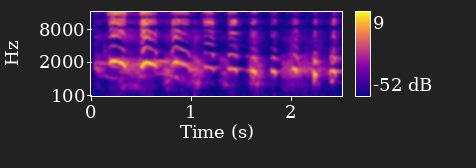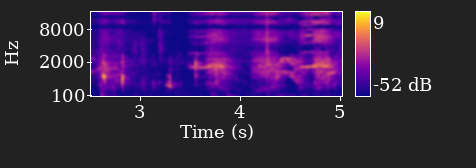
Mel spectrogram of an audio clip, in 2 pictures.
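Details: Poodle at a breeder's home in Okayama, Japan, giving a run of high squeaky whines and yelps, about two or three a second, rising and falling, then softer, longer whimpers; small indoor room.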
